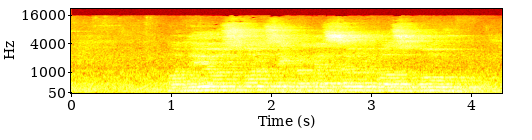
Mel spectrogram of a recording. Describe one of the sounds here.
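A crowd of men and women sings together in a large echoing hall.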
